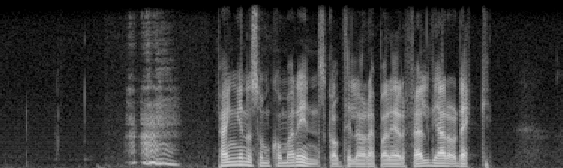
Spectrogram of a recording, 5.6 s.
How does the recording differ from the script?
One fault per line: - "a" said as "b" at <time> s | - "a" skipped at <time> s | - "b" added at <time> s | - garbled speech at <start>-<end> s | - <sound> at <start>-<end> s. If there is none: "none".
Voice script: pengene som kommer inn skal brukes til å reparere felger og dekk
- throat clearing at 1.2-1.8 s
- "brukes" skipped at 3.4 s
